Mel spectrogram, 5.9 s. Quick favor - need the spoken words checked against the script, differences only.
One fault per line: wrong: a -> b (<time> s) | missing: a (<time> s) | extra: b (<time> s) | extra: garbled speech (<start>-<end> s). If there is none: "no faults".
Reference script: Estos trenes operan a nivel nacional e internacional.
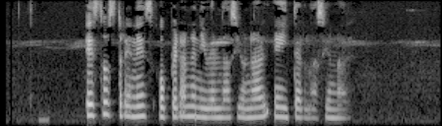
no faults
